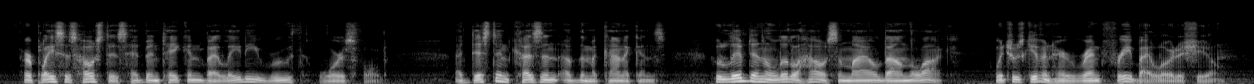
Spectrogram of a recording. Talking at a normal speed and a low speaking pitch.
Yes: average, 175 wpm; very low, 95 Hz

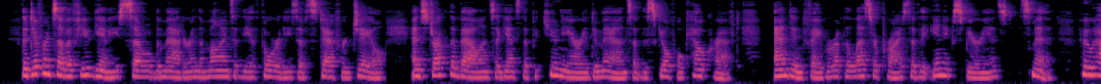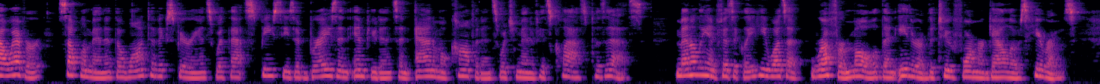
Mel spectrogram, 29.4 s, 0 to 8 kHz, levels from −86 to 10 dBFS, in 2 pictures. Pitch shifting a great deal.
No: average, 3.5 semitones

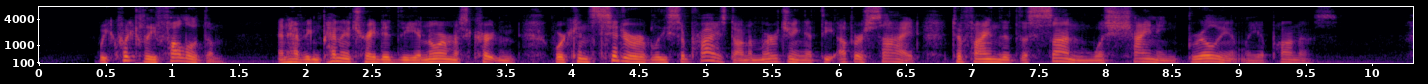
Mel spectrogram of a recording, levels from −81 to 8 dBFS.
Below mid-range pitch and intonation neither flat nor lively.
Yes: low, 125 Hz; average, 5.0 semitones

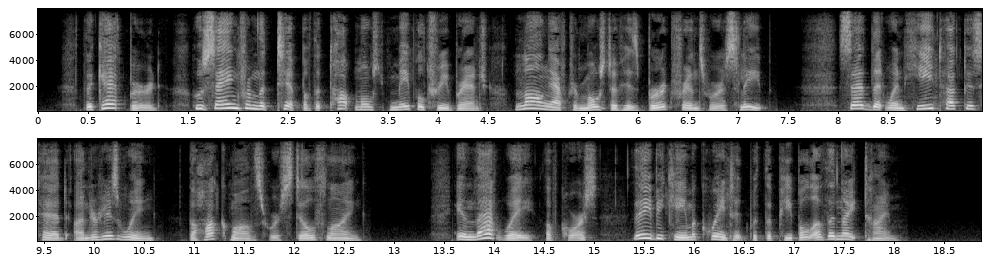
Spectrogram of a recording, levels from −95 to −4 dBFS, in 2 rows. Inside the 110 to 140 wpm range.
No: average, 170 wpm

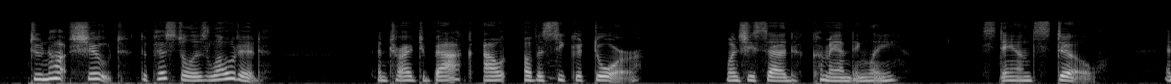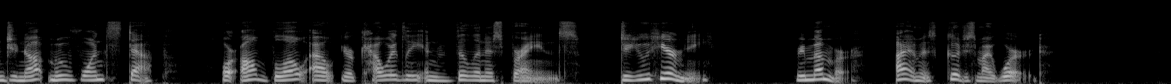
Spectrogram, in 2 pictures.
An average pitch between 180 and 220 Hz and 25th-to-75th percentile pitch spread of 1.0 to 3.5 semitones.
Yes: high, 190 Hz; average, 2.8 semitones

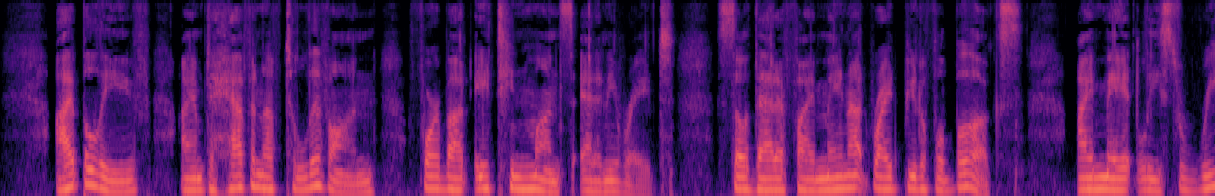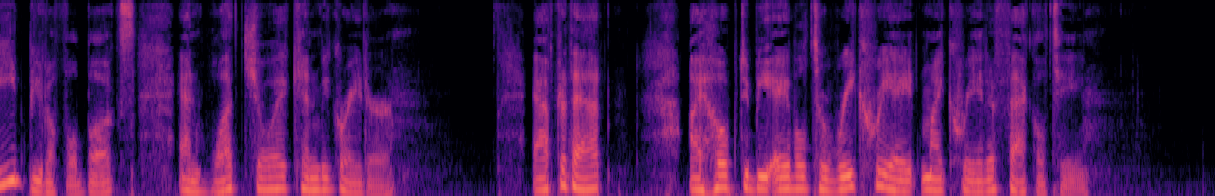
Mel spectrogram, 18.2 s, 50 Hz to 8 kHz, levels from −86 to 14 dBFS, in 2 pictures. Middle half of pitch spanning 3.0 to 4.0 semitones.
Yes: average, 3.3 semitones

